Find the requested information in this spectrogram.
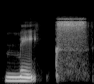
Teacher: The vowel is A, like hey. So you have to rise. Your tongue goes A.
